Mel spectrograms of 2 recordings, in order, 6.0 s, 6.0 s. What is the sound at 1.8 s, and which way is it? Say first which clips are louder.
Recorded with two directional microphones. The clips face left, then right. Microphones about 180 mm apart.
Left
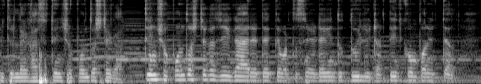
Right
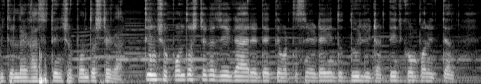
Speech: right 4 dB; 30° right (ahead or behind).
